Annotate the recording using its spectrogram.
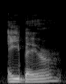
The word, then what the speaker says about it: Hebert: So I grew up with Thibodeaux and LeBlancs, and if you see it spelled H-E-B-E-R-T. Hebert, but it's pronounced Abear, and so typically somebody that's not from kind of Cajun country would, stumble over that.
